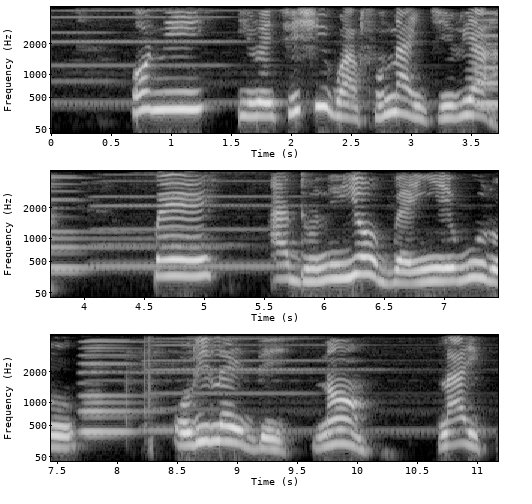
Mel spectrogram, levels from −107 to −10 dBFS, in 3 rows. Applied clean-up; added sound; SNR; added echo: classical method log-MMSE.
